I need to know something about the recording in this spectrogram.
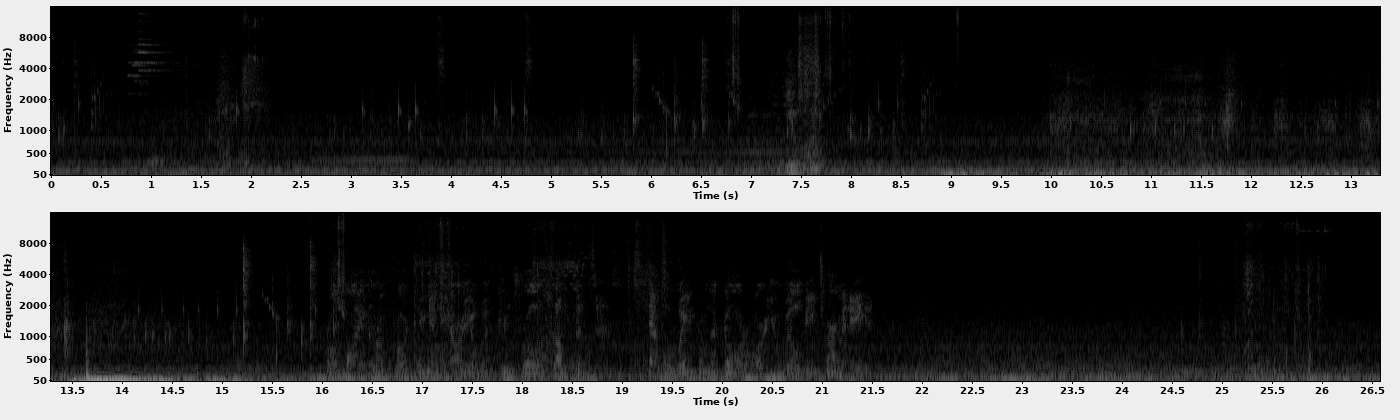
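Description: A young man talks casually and close into a microphone.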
